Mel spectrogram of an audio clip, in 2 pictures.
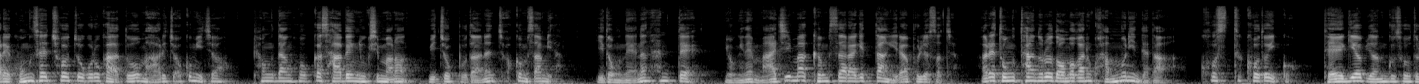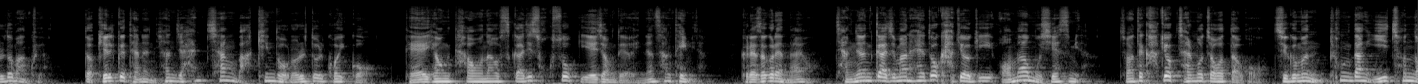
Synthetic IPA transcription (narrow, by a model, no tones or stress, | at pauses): aɾe̞koŋsʰe̞t͡ɕʰot͡ɕ͈oɡɯɾokadomaɾit͡ɕ͈ok͈ɯmid͡ʑo | pʰjʌŋdaŋɸok͈asʰabe̞ŋɲuk̚ɕ͈imːanʌnɥit͡ɕ͈ok̚p͈odanɯnt͡ɕ͈ok͈ɯms͈amɲida | idoŋne̞nɯnhant͈e̞ | joŋine̞mad͡ʑimak͈ːɯms͈aɾaɡit͈aŋiɾapuʎːjʌs͈ʌt̚t͡ɕ͈o̥aɾe̞toŋtʰanɯɾonʌmʌɡanɯnkwamːuɲinde̞da | kʰosʰɯ̥tʰɯ̥kʰodoit̚k͈o | te̞ɡiʌbjʌnɡusʰodɯɭdomaŋkʰujo | t͈okiɭk͈ɯtʰe̞nɯnçjʌnd͡ʑehant͡ɕʰaŋma̰kʰintoɾoɾɯɭt͈oɭkʰoit̚k͈o̰ | te̞çjʌŋtʰaunaus͈ʰɯ̥k͈ad͡ʑisʰo̥k̚s͈oɡ̚je̞d͡ʑʌŋdwe̞jʌ̰inːɯnsʰaŋtʰe̞imɲid̥a | kɯɾe̞s̬ʰʌkɯɾe̞nːajot͡ɕaŋɲʌnk͈ad͡ʑimanɦe̞dokaɡjʌɡiʔʌmamuɕʰiɦe̞s͈ɯmɲida | t͡ɕʌantʰekaɡjʌk̚t͡ɕ͈aɭmot͡ɕ͈ʌɡʌt̚t͈a̰ɡo̰t͡ɕiɡɯmɯnpʰjʌŋdaŋit͡ɕʰʌnː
